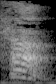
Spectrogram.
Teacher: Ha is from the middle of the throat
